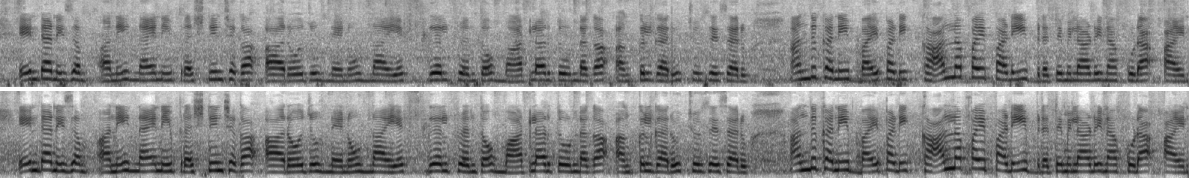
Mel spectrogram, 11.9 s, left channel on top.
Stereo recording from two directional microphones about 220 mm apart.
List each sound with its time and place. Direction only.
0.2 s speech: 20° right (ahead or behind)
